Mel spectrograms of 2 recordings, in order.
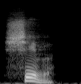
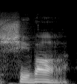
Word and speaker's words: Shiv: Now, when we look at the word Shiv, the actual word is Shiv. It's a small A, but a lot of the times you'll also see Shiv pronounced as Shiva.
